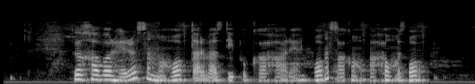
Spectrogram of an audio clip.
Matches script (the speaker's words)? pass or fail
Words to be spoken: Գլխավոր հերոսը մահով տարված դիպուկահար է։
fail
